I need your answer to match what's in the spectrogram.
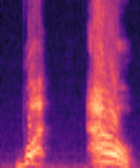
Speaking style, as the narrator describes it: Palladia yelped as an uprooted trunk slammed into her legs

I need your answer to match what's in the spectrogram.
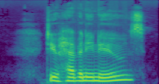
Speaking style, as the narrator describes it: she asked, almost breathlessly

